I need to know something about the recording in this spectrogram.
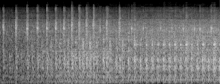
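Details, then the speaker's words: Sharp, rapid metallic knocking at roughly nine raps a second over the running engine, growing more pronounced as rpm rises. This indicates worn crankshaft bearings; stop driving and have it towed, or the engine may be ruined. "那就是轴瓦响。它有个特点啊，车子转速越快，这声音就越明显。"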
